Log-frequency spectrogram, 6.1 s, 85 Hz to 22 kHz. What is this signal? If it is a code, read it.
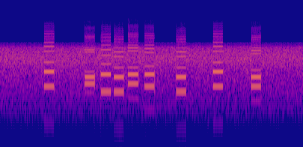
DTMF, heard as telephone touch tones, dialled by hand, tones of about 200 ms. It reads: 9 *2108 1 9 7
